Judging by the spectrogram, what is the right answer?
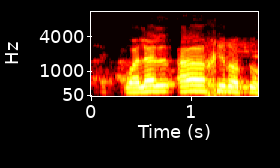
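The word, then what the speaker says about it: وَلَلْآخِرَةُ: এর কায়দা হলো এই, ওয়ালাল হামজার উপর খারা যাবার আলিফ মাদ্দার সমতুল্য, সুতরাং হামজাকে এক আলিফ পরিমাণ আলিফ মাদ্দার মতো টান দিয়ে পড়তে হবে।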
